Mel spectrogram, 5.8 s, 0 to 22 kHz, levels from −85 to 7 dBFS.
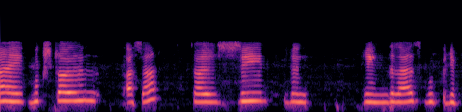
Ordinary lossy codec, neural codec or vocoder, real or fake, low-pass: none; codec, 16 kHz in and 24 kHz out, 1.1 kbps, FireRedTTS-2 codec; fake; 5.4 kHz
